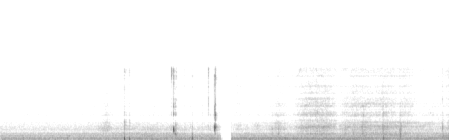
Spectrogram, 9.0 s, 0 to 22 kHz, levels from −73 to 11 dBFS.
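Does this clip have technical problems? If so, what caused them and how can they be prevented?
Yes, there's plainly audible Bluetooth LC3 compression running through the whole clip. Nothing comes through above about 11.5 kHz, and the coarse, grainy top end likely comes from LC3's 10 ms frames at a bitrate that fits around 48 kbps. Using a higher LC3 bitrate or a wired capture path would prevent it.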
